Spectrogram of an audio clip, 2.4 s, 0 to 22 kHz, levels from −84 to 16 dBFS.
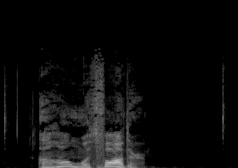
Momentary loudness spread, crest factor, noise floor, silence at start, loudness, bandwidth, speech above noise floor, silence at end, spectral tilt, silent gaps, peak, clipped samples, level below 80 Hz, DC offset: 15 LU; 20 dB; -83 dBFS; 0.4 s; -23 LUFS; 14.5 kHz; 60 dB; 1 s; -5.5 dB/octave; none; -6 dBFS; under 0.1%; -62 dBFS; under 0.1%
